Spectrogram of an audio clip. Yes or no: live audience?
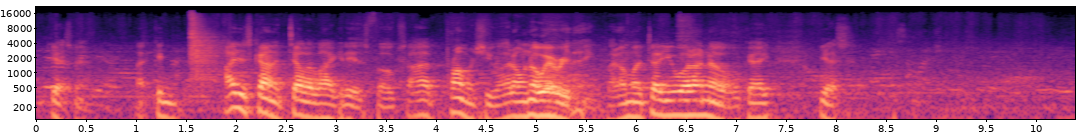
yes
